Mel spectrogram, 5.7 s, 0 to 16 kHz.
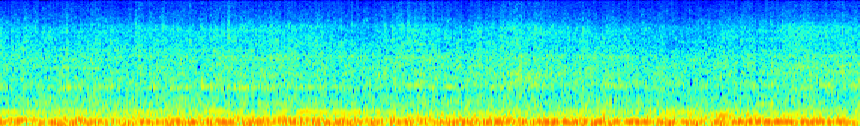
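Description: Outboard engines of several T-550 racing boats running together in a steady low drone.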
